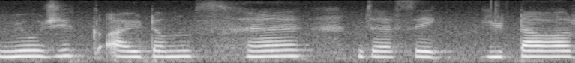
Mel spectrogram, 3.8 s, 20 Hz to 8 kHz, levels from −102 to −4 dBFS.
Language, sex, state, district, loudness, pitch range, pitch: Hindi, female, Haryana, Rohtak, -17 LUFS, 230-245 Hz, 240 Hz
